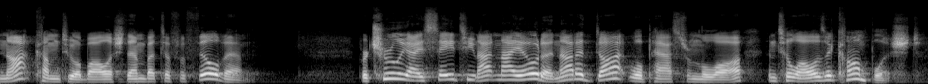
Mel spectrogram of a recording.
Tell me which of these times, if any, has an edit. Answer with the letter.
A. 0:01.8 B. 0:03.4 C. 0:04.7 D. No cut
C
